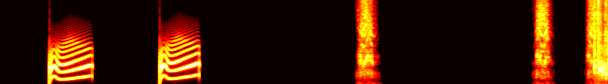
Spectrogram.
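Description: Cartoon springy boing sound effects, twice in the first two seconds, each dipping then rising in pitch, followed later by two short hissy swishes. Electronic dance music kicks in at the very end.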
